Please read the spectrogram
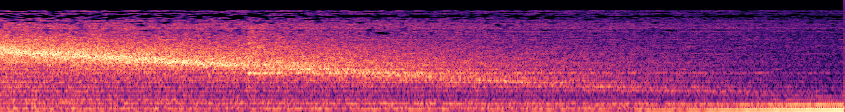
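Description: Music transition effect: a long falling whoosh that glides steadily down in pitch over about three seconds as the music fades. A low sustained bass tone comes back in near the end.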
